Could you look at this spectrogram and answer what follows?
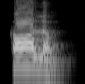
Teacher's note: এখানে দেখা যাচ্ছে কয়ের সাথে অ আছে, এটা অটা বজায় আছে, কিন্তু মাঝের যে লয়ের সাথে অটা ছিল এটা পরিবর্তিত হয়ে ও হয়ে গেছে, অর্থাৎ অ ধ্বনির উচ্চারণ এখানে ও হয়ে গেছে, অর্থাৎ অ সংবৃত বিবৃত ছিল হয়ে গেছে সংবৃত।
